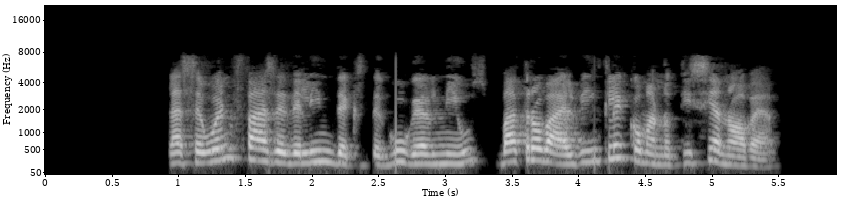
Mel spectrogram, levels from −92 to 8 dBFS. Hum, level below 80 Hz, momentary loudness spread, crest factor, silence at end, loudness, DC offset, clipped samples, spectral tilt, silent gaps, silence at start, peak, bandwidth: none; -64 dBFS; 9 LU; 16 dB; 0.45 s; -17 LUFS; under 0.1%; under 0.1%; -4.5 dB/octave; 3.33-3.38 s; 0.95 s; -2 dBFS; 7.8 kHz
